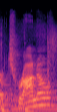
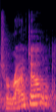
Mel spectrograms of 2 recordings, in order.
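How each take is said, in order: First: The name is said in a shortened, clipped local form. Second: Every syllable is pronounced fully as it is spelled. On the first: This is how people from the city say it. The speaker calls it right. "they say Toronto" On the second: This is how the written name suggests it sounds. The speaker calls it wrong. "When you read it, it looks like Toronto"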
